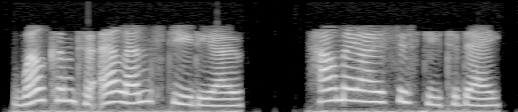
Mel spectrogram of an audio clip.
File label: 8khz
